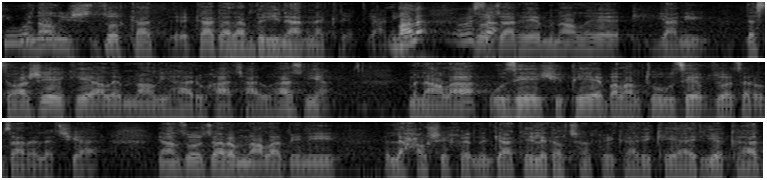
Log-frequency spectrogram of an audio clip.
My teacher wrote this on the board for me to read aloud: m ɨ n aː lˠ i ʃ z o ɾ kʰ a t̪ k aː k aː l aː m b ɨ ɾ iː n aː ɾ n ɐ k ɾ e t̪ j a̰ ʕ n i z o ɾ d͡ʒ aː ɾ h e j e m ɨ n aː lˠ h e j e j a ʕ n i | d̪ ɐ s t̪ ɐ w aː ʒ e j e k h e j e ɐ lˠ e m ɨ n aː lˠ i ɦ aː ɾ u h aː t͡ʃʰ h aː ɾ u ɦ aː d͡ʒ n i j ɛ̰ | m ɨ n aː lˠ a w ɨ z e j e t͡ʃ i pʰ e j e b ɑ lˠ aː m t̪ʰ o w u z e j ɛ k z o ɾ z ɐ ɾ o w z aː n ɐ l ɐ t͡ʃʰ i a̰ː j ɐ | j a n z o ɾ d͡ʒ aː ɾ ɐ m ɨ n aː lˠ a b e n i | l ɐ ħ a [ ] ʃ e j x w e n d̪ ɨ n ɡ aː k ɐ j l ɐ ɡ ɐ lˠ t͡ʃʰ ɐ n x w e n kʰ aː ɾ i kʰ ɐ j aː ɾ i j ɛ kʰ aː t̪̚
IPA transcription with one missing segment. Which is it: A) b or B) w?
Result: B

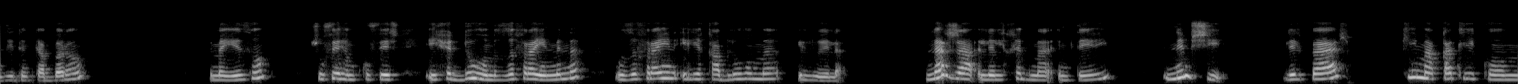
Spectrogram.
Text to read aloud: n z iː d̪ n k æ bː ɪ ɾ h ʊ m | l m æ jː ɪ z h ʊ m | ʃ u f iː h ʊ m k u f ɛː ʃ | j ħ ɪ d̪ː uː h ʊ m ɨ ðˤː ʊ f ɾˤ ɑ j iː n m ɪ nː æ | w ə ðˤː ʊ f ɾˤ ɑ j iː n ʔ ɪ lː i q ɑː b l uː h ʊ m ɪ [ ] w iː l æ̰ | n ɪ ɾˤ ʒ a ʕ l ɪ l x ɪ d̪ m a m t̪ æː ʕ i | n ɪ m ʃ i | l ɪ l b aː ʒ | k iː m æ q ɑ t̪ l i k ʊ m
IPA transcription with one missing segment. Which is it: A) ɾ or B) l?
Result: B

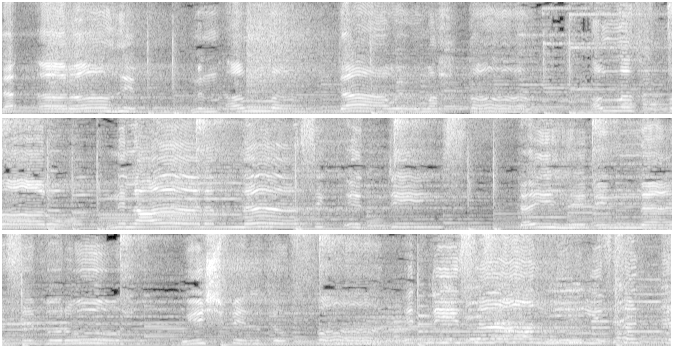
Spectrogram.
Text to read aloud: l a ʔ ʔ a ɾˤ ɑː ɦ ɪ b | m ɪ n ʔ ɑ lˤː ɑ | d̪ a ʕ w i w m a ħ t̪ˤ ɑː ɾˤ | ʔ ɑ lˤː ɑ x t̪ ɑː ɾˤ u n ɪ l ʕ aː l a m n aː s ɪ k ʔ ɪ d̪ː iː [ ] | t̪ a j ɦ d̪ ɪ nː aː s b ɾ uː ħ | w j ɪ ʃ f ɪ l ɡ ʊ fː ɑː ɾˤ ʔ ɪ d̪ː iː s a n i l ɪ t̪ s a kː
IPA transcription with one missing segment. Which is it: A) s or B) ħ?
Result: A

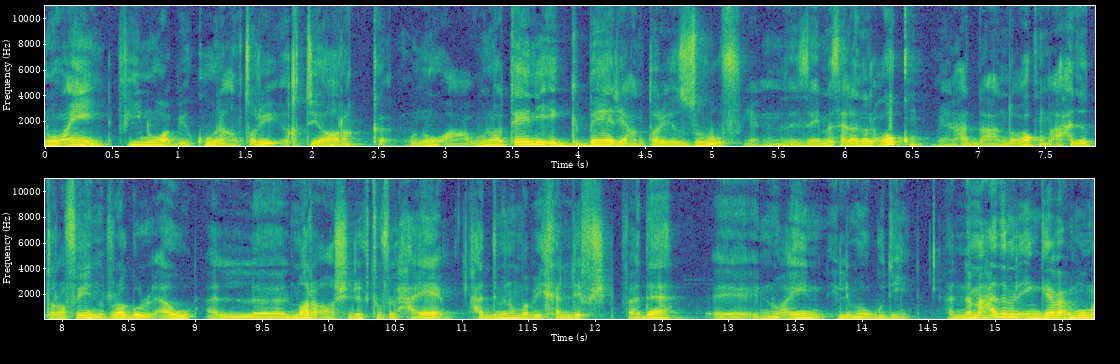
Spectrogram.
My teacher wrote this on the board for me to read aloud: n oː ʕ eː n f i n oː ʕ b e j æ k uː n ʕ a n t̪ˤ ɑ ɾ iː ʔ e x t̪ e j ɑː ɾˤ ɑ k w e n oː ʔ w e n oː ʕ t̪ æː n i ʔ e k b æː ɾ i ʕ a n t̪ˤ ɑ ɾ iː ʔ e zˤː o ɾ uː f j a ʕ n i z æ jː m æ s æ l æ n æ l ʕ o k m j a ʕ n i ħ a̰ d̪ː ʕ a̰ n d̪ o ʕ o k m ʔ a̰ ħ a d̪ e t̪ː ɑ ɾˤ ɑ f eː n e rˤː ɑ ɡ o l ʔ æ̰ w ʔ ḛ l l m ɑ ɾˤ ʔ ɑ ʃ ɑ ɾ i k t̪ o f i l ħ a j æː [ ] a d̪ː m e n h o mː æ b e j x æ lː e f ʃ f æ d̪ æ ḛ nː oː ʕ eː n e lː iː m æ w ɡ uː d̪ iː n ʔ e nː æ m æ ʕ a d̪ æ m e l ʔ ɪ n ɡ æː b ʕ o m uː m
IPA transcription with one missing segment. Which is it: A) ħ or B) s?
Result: A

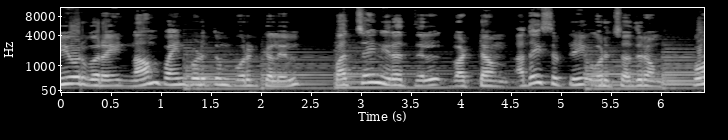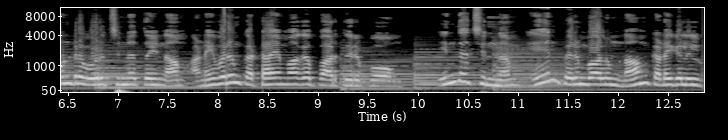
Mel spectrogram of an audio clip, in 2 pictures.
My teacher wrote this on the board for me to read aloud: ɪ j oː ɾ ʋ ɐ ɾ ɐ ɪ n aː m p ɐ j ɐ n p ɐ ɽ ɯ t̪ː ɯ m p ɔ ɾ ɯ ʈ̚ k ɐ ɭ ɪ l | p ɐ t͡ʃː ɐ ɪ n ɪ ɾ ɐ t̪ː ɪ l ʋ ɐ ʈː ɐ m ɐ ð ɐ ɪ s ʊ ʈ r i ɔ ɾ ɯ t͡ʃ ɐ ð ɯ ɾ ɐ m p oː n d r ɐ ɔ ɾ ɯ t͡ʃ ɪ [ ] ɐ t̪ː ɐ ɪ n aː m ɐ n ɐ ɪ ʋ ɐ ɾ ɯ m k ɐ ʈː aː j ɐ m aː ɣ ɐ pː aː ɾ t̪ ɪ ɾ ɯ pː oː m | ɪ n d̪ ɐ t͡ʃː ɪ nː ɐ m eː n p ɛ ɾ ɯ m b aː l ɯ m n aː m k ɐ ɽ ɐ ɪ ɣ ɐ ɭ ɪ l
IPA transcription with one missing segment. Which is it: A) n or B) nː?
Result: B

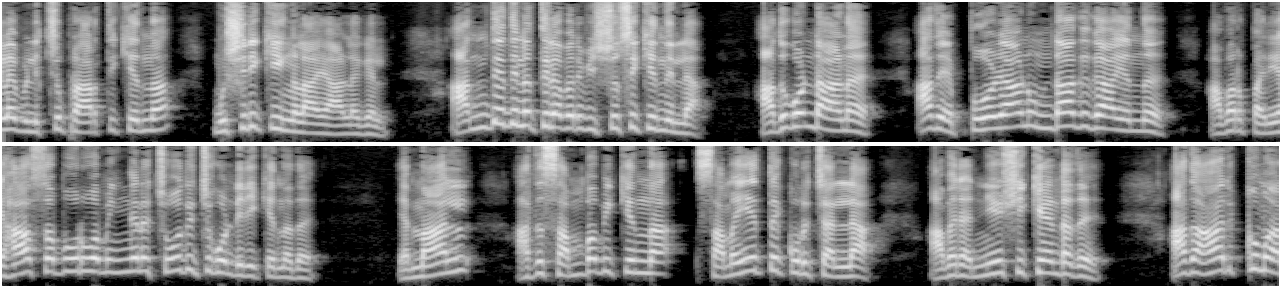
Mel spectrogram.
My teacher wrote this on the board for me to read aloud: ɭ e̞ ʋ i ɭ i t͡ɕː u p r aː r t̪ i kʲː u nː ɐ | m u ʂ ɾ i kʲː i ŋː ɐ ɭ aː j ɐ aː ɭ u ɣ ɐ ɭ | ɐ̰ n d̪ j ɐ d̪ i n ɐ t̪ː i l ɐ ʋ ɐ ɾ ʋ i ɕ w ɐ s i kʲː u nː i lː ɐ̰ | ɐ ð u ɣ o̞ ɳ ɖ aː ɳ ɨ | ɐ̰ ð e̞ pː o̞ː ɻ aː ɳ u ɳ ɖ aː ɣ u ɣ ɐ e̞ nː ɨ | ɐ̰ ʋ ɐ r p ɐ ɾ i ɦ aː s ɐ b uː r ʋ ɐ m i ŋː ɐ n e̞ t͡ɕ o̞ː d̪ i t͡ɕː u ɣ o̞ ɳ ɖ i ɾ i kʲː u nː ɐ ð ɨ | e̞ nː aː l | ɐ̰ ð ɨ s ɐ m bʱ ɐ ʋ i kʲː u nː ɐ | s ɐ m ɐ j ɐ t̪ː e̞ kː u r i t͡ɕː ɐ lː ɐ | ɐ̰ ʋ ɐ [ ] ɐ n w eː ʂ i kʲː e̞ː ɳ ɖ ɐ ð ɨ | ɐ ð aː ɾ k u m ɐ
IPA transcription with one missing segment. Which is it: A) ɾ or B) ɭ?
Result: A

